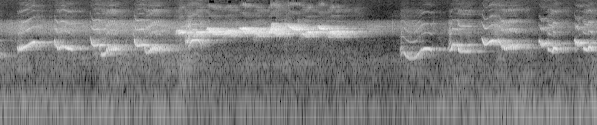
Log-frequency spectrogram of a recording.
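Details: Thrush (sabiá) song of rapid whistled notes, short falling phrases repeated about twice a second, broken by a long thin higher whistle before the phrases resume.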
